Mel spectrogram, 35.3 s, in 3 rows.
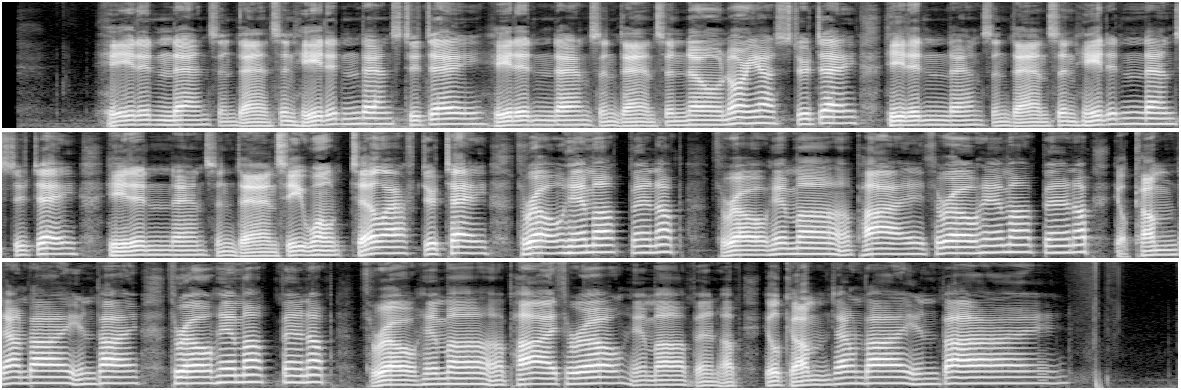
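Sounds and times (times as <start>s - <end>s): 
person singing: 1.0s - 34.3s.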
